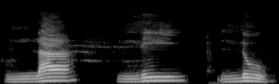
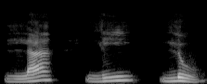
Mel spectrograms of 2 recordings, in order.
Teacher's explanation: Yang tu dilekatkan ataupun diletakkan di hunukil a'la, di lelangin atas belakang gigi tu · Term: lam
